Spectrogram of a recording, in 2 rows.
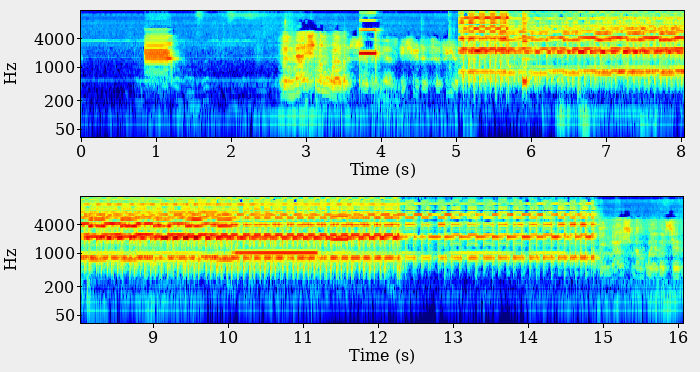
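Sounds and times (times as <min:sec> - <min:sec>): fast-pulsing electronic alarm tone: 0:05.0 - 0:14.9.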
